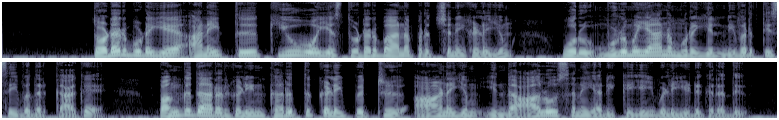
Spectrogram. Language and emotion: Tamil, neutral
